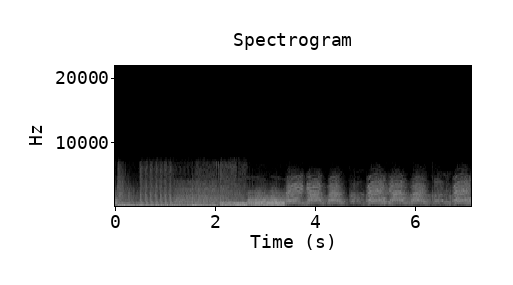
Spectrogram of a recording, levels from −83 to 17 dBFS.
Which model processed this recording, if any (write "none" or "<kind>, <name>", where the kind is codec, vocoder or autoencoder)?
none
